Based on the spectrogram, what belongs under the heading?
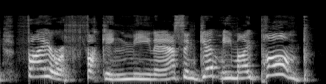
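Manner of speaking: high, loud venomous tirade; angry rant. Acted. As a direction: accuse furiously, building to a loud demand. Patient rants against ward head.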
